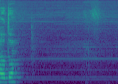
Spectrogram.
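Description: A man's voice finishes a phrase, then a faint steady electrical hum of several fixed tones carries on in the pause.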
